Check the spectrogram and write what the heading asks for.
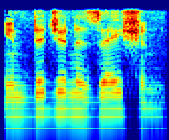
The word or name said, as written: indigenization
